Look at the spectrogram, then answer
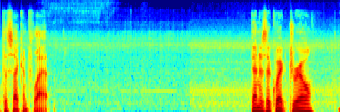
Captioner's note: machines whirring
